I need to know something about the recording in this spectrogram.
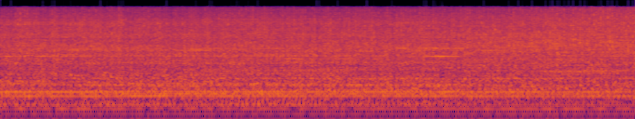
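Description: A small petrol engine runs loudly and steadily.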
